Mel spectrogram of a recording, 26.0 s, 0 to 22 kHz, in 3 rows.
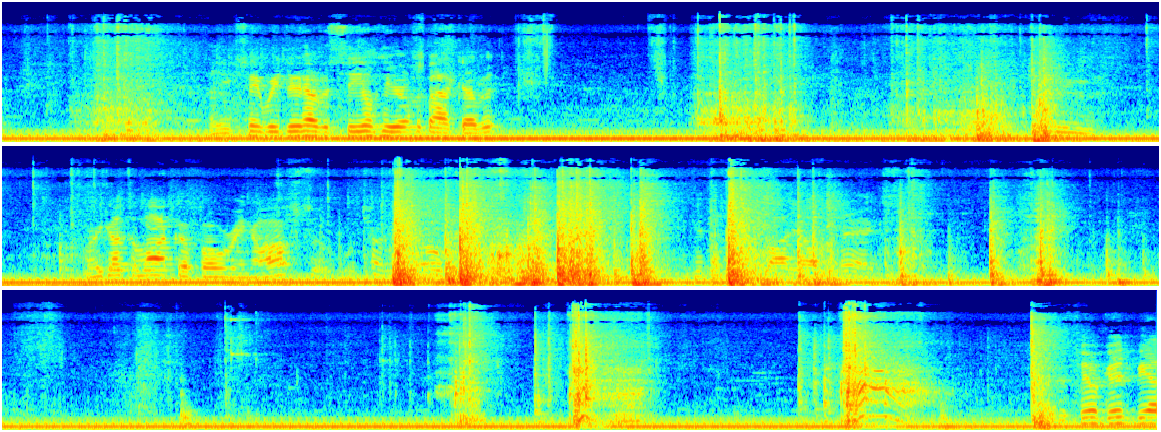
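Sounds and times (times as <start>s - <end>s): low hum: 0.0s - 26.0s.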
